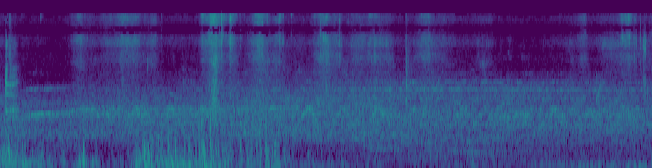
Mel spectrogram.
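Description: Outdoor background with irregular low bumps and footfalls from a phone being carried around a parked car during the first few seconds, then a steadier faint hum.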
